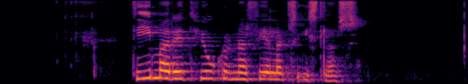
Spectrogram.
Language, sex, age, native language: Icelandic, female, 50-59, Icelandic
